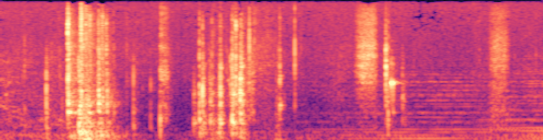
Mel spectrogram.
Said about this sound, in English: Could you close the door, please? Oh, right.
